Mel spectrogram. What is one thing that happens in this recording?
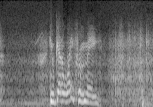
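A woman speaks in a startled, urgent voice close by.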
